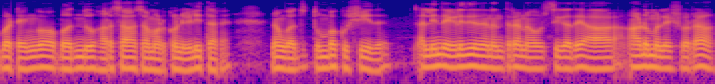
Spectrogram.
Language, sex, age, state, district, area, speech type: Kannada, male, 60+, Karnataka, Chitradurga, rural, spontaneous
